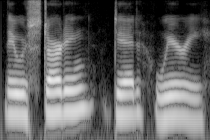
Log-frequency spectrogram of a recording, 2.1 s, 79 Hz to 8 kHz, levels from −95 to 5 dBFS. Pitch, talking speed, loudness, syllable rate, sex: 180 Hz, 145 wpm, -15 LUFS, 4.3 syllables/s, female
